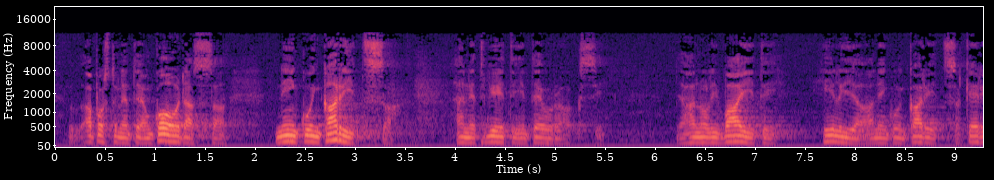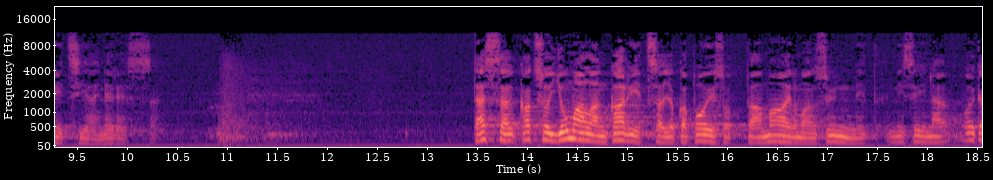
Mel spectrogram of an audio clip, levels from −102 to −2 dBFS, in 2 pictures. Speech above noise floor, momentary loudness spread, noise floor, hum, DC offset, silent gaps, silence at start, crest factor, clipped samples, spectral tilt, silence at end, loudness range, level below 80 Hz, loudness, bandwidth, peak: 28 dB; 22 LU; -63 dBFS; none; under 0.1%; none; 0.15 s; 24 dB; under 0.1%; -4.5 dB/octave; 0 s; 12 LU; -66 dBFS; -35 LUFS; 11.5 kHz; -12 dBFS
